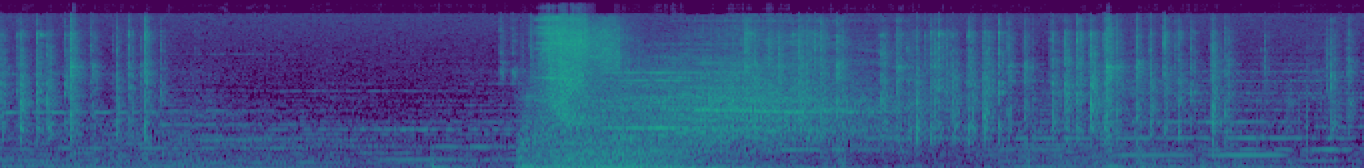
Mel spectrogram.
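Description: Keys clatter on a Razer Huntsman computer keyboard in rapid, steady bursts of typing, close and crisp, with a brief louder rush of noise partway through.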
